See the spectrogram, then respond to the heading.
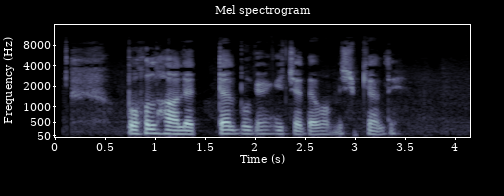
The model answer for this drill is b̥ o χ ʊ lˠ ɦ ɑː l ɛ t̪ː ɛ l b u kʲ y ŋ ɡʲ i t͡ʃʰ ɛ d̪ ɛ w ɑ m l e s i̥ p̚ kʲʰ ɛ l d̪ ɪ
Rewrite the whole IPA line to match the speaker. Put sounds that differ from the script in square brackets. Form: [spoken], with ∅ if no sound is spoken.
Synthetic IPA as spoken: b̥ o χ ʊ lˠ ɦ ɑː l ɛ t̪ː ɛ l b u [ɡʲ] y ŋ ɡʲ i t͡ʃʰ ɛ d̪ ɛ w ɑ m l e [ʃ] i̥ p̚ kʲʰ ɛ l d̪ ɪ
